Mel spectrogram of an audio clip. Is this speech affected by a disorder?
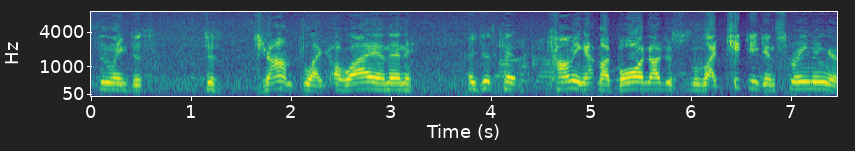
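No.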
